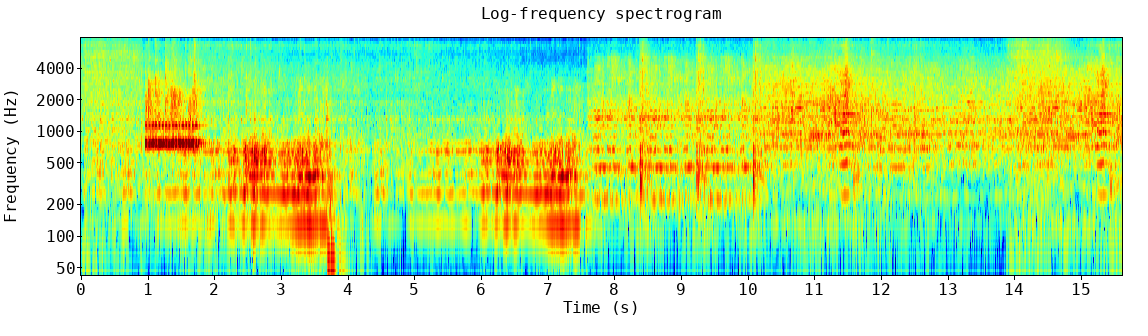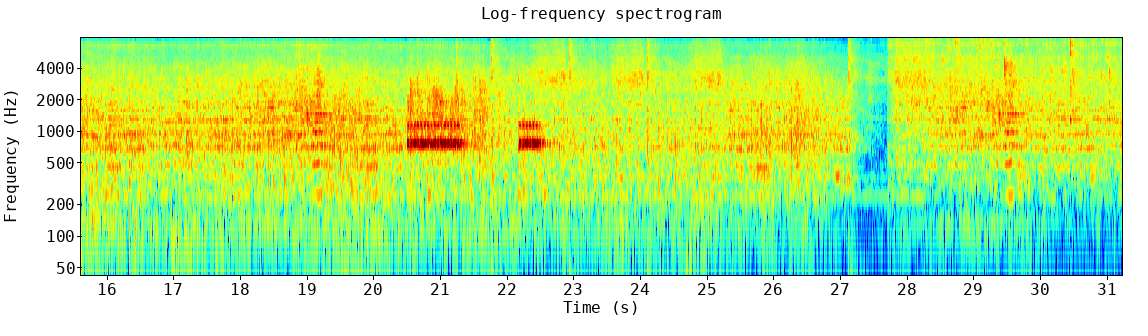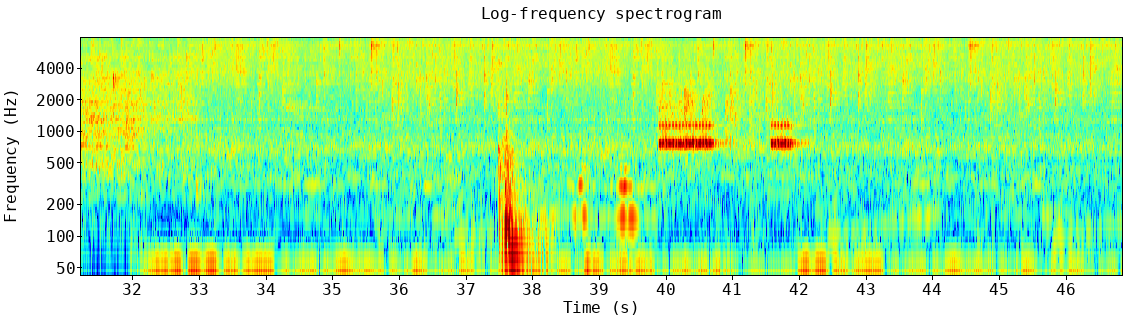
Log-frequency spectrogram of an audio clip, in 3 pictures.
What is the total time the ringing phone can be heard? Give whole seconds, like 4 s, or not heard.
5 s.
